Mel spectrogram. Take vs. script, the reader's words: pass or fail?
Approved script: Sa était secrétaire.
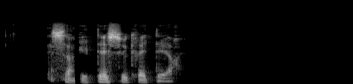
pass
